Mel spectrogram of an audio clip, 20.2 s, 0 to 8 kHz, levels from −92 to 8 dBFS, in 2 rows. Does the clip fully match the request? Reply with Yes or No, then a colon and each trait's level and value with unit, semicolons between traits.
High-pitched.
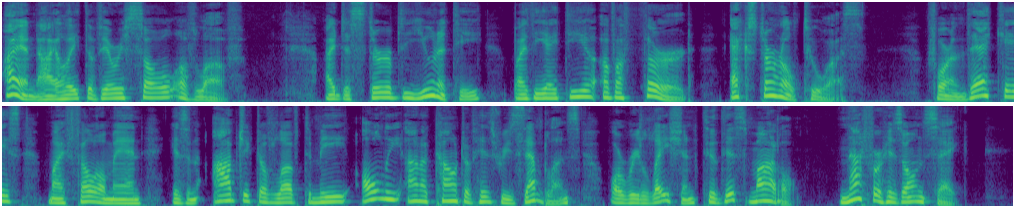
No: medium, 140 Hz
